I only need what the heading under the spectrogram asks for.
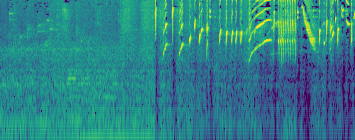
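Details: After three seconds of low background hum, a European goldfinch breaks into its mating song for preparing a female to breed: rapid chirps, rising whistled slurs and quick tinkling twitters.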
